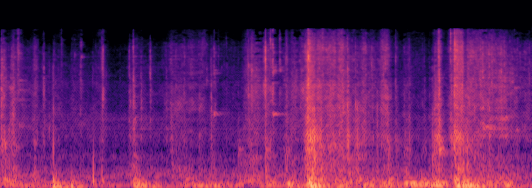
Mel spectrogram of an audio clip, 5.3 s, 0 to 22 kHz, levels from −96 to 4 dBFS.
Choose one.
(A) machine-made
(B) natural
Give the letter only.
A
